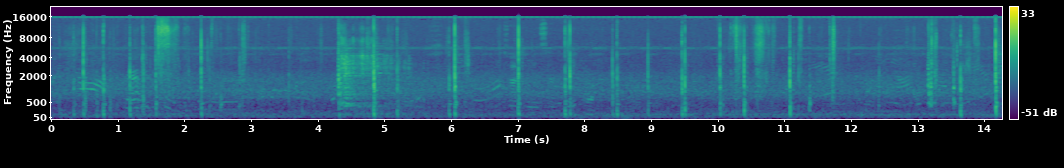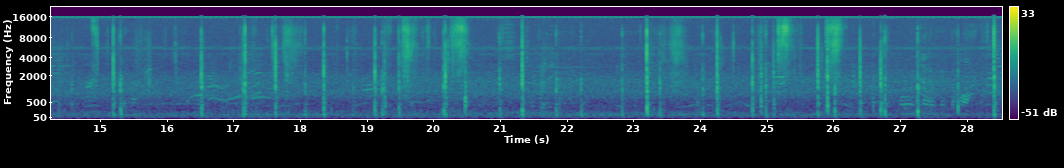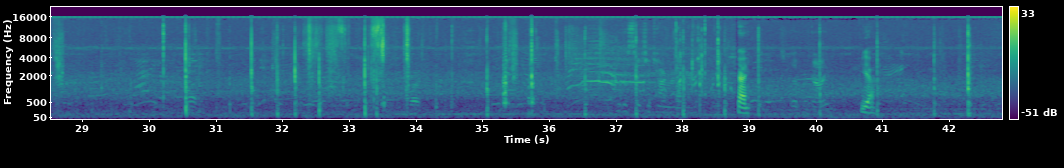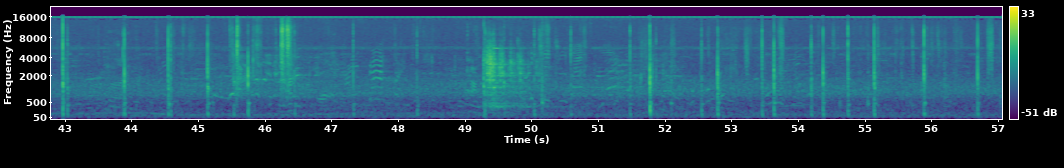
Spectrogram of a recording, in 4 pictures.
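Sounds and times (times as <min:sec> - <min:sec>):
basketball bouncing on hard court: 0:04.3 - 0:06.3, 0:49.3 - 0:51.9.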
